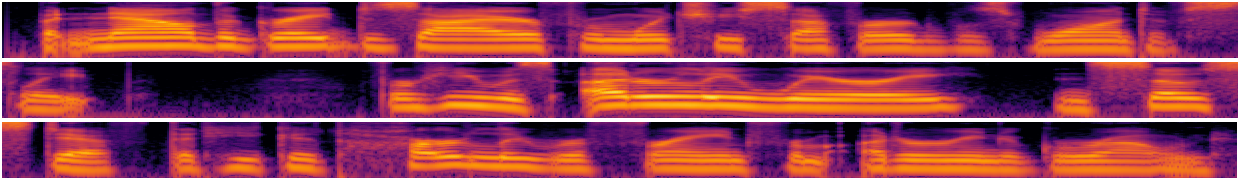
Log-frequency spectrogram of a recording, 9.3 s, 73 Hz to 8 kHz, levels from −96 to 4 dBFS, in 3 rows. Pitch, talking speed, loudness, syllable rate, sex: 175 Hz, 195 wpm, -19 LUFS, 5.0 syllables/s, female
